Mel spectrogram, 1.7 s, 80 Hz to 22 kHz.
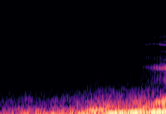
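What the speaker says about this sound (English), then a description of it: "Off the line. And on the gas." A 2023 Hyundai Elantra Limited Hybrid pulls off the line in sport mode, its low rumble rising into a steady climbing whine as it accelerates, heard from inside the cabin.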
